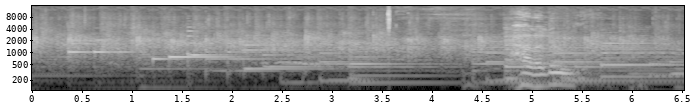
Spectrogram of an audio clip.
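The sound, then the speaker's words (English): A church audience claps steadily for several seconds to applaud the Lord, while sustained organ or keyboard chords play underneath, with scattered voices in the crowd and the applause swelling briefly near the end. “Can we applaud the Lord for His goodness?”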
